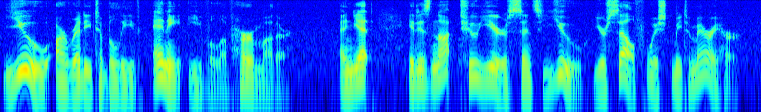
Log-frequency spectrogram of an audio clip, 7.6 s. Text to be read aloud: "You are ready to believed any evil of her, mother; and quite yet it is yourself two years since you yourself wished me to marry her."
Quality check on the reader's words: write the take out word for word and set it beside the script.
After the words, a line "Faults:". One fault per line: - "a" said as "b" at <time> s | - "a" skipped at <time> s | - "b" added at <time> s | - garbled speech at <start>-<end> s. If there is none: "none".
"You are ready to believe any evil of her, mother; and yet it is not two years since you yourself wished me to marry her."
Faults:
- "believed" said as "believe" at 1.0 s
- "quite" skipped at 3.5 s
- "yourself" said as "not" at 4.3 s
